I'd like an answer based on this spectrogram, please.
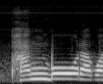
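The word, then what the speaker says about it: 潘父: 그러니까 지금 고곡당은 점점 강성해지고 소공은 미약해지다가 마침내는 반보라고 하는 사람이 소우를 살해해버립니다. 죽여버려요. 반보라고 하는 거니 지금 이건 춘추 좌전에 지금 나오는 내용인데, 반보, 사람 이름을 읽을 땐 보라고 읽어야죠.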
